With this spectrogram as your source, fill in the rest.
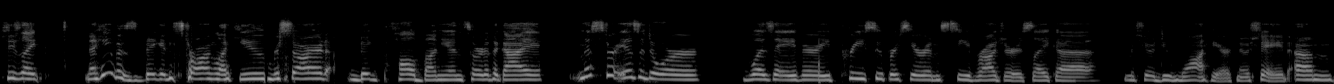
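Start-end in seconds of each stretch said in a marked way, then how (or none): none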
